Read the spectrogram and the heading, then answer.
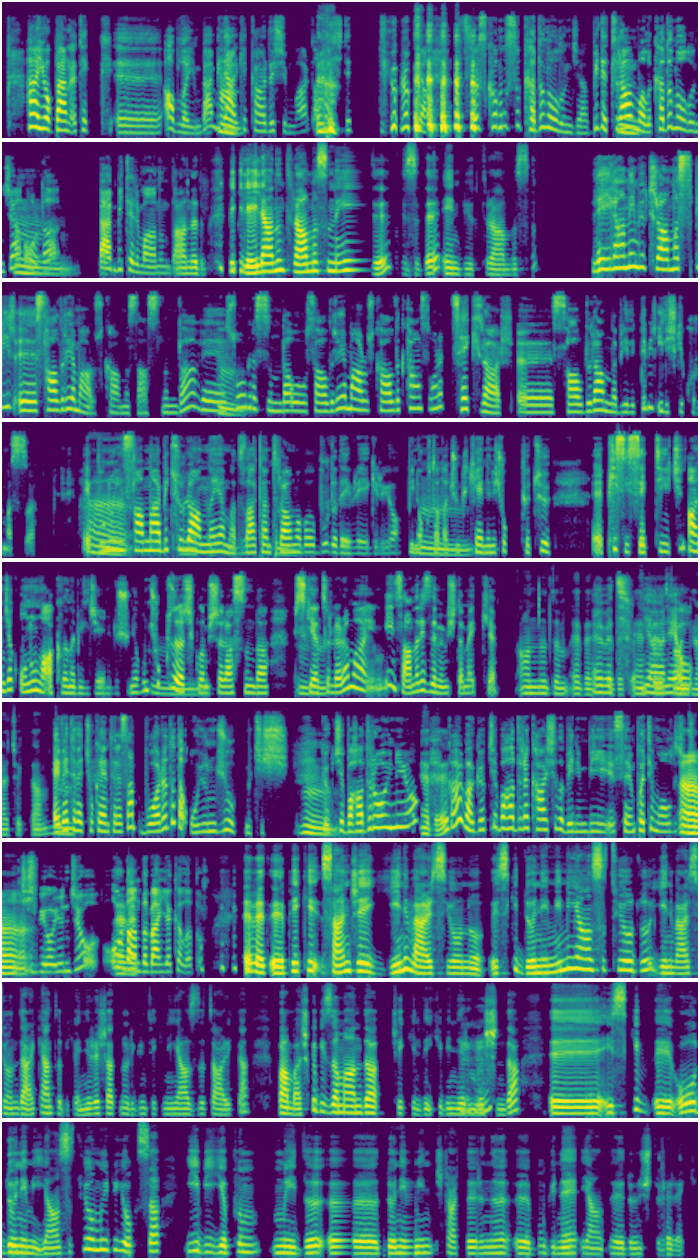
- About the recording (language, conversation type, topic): Turkish, podcast, Yerli yapımlardan seni en çok etkileyen bir örnek verebilir misin?
- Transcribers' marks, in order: tapping; chuckle; other background noise; chuckle; laughing while speaking: "diyorum ya"; static; chuckle; distorted speech; chuckle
